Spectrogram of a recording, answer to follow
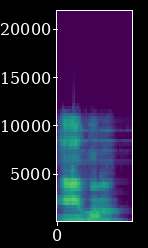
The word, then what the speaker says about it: eva: common confusion, eva and evam. So most of the people, when they are pronouncing eva, they pronounce it as evam. So these two are different words.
